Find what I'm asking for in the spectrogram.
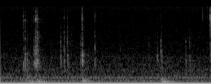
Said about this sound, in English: My keyboard is telling me that I'm pushing too many keys at the same time.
